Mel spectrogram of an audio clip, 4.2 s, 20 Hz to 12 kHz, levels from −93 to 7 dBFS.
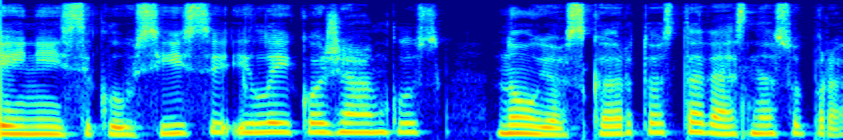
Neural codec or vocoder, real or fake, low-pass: none; real; 10.8 kHz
